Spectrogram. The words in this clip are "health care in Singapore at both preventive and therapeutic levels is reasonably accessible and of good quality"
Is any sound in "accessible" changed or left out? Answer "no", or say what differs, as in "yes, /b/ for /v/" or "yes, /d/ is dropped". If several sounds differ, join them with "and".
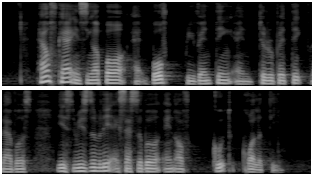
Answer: no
